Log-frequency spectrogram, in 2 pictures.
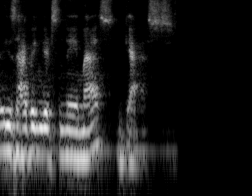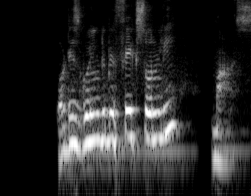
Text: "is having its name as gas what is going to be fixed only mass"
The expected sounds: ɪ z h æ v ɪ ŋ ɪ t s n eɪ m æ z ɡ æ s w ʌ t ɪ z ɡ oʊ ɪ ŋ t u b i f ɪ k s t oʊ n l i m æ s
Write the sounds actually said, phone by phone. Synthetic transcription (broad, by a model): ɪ z h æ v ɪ ŋ ɪ t s n eɪ m æ z ɡ æ s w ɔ t ɪ z ɡ oʊ ɪ ŋ t u b i f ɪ k s oʊ n l i m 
